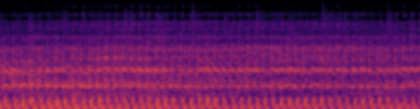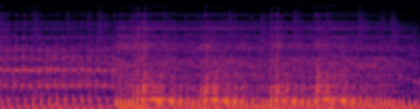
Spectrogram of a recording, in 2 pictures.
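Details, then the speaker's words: Jawa single-cylinder bike after installing an aftermarket timing chain tensioner, engine noise slightly reduced: steady clean idle with a couple of throttle blips, no rattle or clatter; normal idle. "इसकी engine की noise थोड़ी बहुत कम हुई है"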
